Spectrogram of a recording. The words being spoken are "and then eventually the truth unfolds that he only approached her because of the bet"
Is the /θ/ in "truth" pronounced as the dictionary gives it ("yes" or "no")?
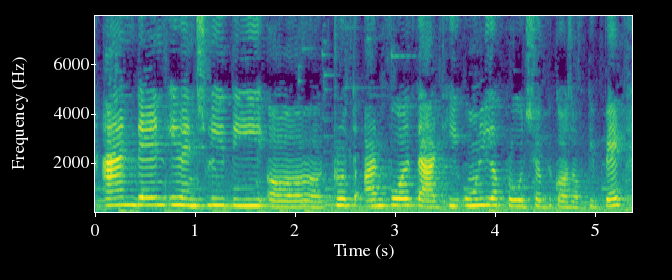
no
